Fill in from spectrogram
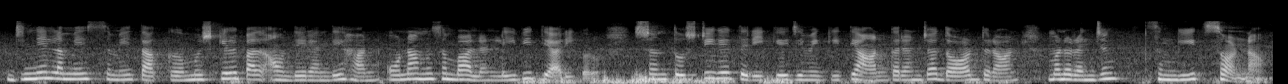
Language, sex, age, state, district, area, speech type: Punjabi, female, 30-45, Punjab, Barnala, rural, spontaneous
